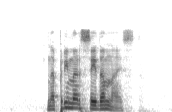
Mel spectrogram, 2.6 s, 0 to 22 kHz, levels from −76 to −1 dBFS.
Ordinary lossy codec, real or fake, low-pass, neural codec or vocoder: none; real; 7.2 kHz; none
